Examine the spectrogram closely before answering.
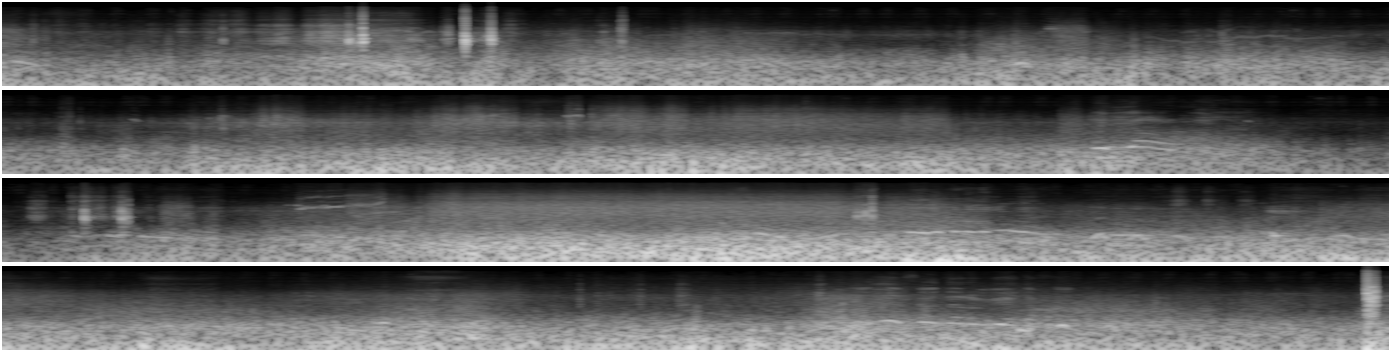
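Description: Strong wind rushes and buffets against the microphone.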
